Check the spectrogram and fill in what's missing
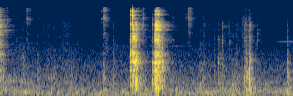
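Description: Metal pressure cooker whistle being lifted off after five whistles, a few sharp metallic clinks and taps, two close and bright, over quiet kitchen background.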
